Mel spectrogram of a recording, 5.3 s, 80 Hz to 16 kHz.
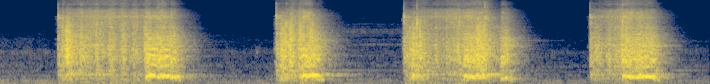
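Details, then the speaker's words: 1972 Honda CB450 in neutral, starter reinstalled: starter whirs freely in four short bursts but never turns the engine; starter clutch with springs and roller bearings is slipping, judged junk, replacement parts ordered. "so this is what we're dealing with the starter is working the clutch is not it just won't grab"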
